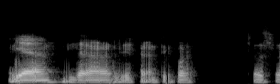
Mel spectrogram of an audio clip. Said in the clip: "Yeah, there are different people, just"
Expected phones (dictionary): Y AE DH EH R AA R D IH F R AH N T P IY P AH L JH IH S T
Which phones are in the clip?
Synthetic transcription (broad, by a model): Y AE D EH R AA L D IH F AH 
